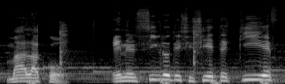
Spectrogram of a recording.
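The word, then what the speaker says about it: молоко: Por ejemplo, leche ya no se dice molocó, sino malacó.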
